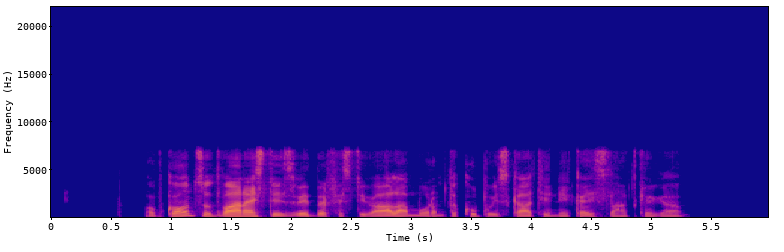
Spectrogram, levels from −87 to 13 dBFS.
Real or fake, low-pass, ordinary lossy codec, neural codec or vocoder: fake; 7.2 kHz; none; codec, 44.1 kHz, 7.8 kbps, Pupu-Codec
